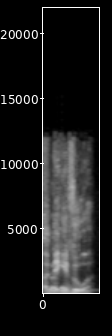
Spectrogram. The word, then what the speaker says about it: Odighizuwa: Osa Odighizuwa. Did I pronounce that right? Osa. Yes, Odighizuwa.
